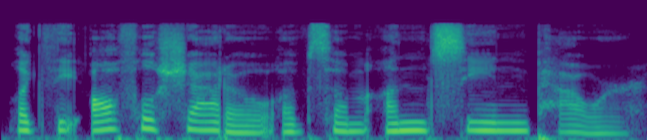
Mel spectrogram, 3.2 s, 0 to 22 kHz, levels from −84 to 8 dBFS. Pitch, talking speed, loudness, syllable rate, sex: 190 Hz, 150 wpm, -21 LUFS, 4.1 syllables/s, female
